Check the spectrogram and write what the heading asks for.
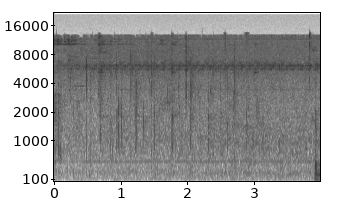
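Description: Faint outdoor background with scattered soft taps and clicks and a faint steady high tone.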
